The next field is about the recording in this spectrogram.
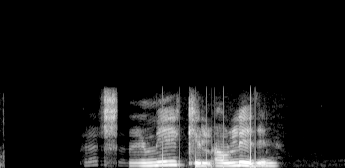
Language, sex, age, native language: Icelandic, female, 10, Icelandic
